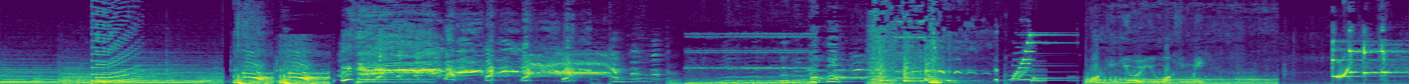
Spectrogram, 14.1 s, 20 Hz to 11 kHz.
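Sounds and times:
background music: 0:00.0 - 0:03.3
person laughing: 0:03.4 - 0:06.8.

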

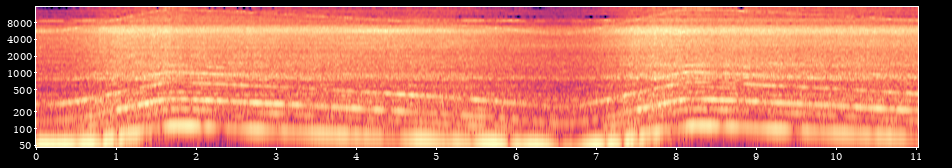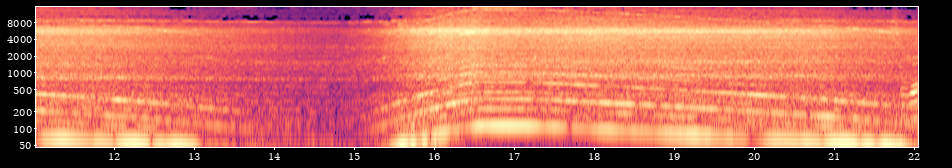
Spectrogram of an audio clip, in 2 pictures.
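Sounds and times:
electric motor whine: 0:00.0 - 0:14.1, 0:15.0 - 0:22.0.

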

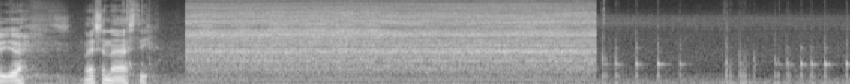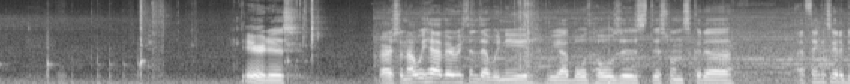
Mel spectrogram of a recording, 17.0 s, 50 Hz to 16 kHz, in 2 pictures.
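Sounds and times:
heat gun blowing: 0:01.9 - 0:06.0.

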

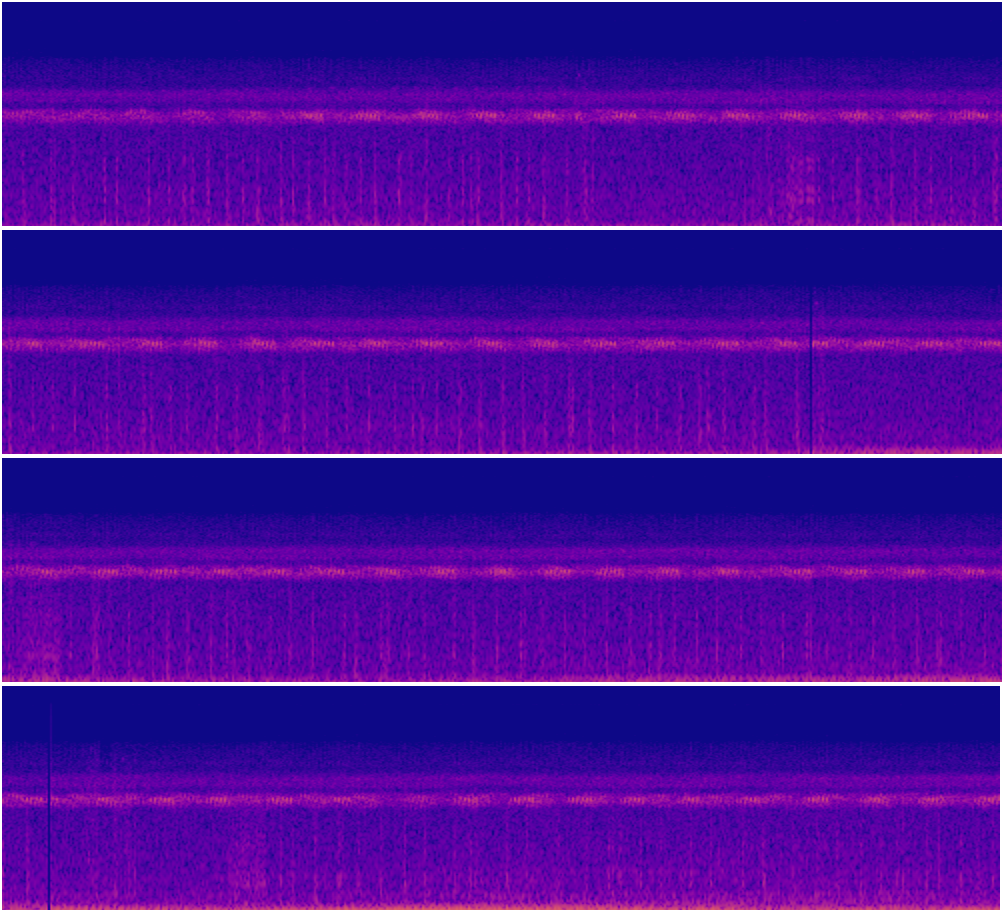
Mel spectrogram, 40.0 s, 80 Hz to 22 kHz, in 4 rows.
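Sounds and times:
crickets chirping: 0:00.0 - 0:39.9
low rumble: 0:24.6 - 0:39.9.

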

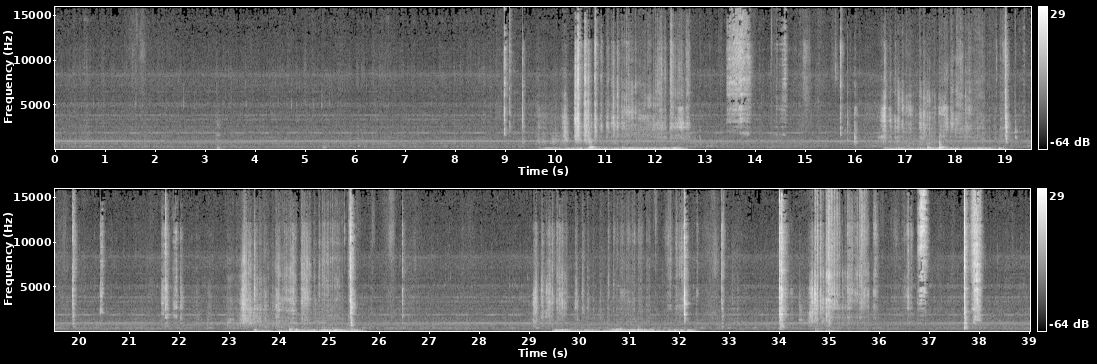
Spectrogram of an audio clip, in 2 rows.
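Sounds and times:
spatula scraping metal plate: 0:09.6 - 0:12.8, 0:16.5 - 0:19.2, 0:23.2 - 0:25.8, 0:29.1 - 0:32.4.

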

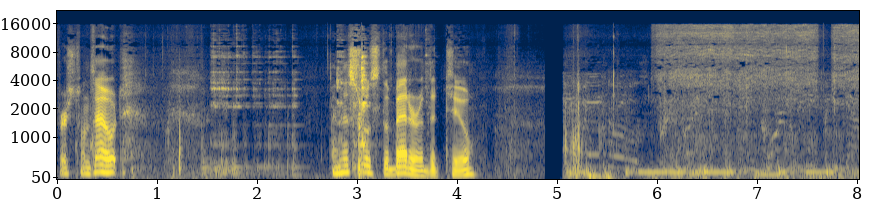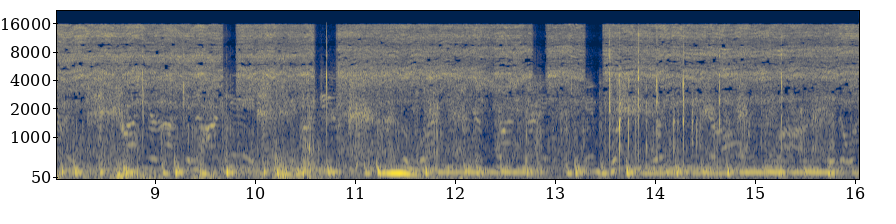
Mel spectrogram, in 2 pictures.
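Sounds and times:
spray paint can hissing: 0:05.9 - 0:16.0.

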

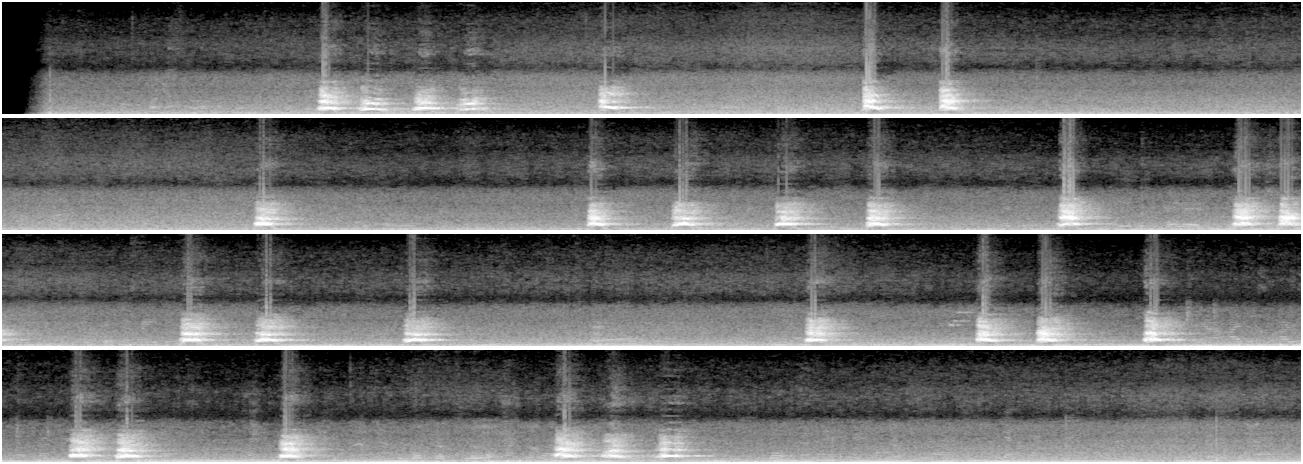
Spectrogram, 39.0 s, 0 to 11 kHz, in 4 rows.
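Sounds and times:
dog barking: 0:02.3 - 0:03.8, 0:04.4 - 0:05.0, 0:06.4 - 0:07.4, 0:11.6 - 0:12.1, 0:14.1 - 0:16.7, 0:17.6 - 0:18.1, 0:19.0 - 0:19.7, 0:20.8 - 0:23.0, 0:25.5 - 0:26.0, 0:26.8 - 0:28.5, 0:29.7 - 0:30.6, 0:31.2 - 0:31.7, 0:33.3 - 0:34.6.

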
